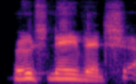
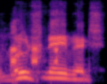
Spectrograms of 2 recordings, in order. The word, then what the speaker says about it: Buchnevich: Buchnevich. – I always butcher his name, and I always got to rely on Toast to save me. So Buchnevich, left winger.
